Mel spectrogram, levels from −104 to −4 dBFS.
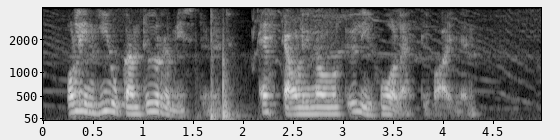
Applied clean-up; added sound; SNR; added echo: none; Squeak; 17 dB; reverberation time 0.3 s.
